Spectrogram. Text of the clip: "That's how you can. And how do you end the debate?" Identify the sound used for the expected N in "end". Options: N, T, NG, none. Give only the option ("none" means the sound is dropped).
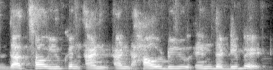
N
